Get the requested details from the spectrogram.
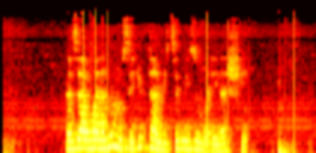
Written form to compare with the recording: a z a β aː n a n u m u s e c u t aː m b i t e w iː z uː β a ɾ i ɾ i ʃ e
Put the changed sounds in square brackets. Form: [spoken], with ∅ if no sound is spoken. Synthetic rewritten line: a z a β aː n a n u m u s e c u t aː m b i [t͡s] e w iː z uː β a ɾ i ɾ [a] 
